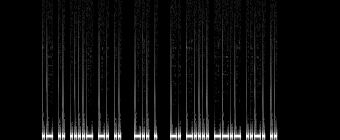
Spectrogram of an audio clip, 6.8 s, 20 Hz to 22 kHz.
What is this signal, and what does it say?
Morse code, heard as a keyed tone, about 30 wpm, 700 Hz. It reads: AI4NI DE N6QFI
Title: USA Callsign DE Callsign - 5 Characters - 30wpm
